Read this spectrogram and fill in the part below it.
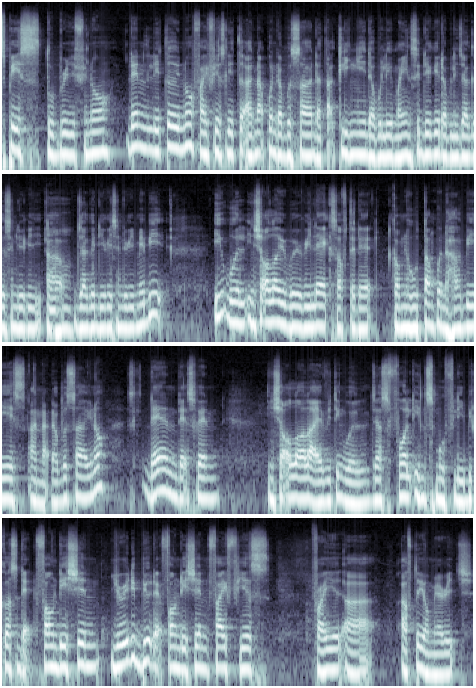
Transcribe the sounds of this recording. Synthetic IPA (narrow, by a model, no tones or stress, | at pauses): spestubɹifjuno | dɛ̃nlet̪əjunofajvjəslet̪əʔanaʔ̚pʊndahbəsadat̪a̰ʔkliŋĩdabolɛhmãɪnsəndiɾidabolɛhd͡ʒaɡasəndiɾiʔad͡ʒaɡadiɾisə̃ndiɾimebi | it̚wilinʃaʔəlːɔhwiwiɹilɛksaft̪ədɛt̚kɔmnihut̪aŋpʊndaɦabɪsana̰ʔ̚dabəsajuno | dɛ̃ndɛtswɛ̃n | ĩnʃa̰ʔə̰lːɔlaɛvɹit̪ĩŋwild͡ʒasfɔlĩnsmuflibikɔsdɛt̚fãwndeʃə̃njuɹɛdibilt̚dɛtfãw̃ndeʃə̃nfajvjiəs | fɹajəə̰ | aftəjɔmɛɹɪd͡ʒ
